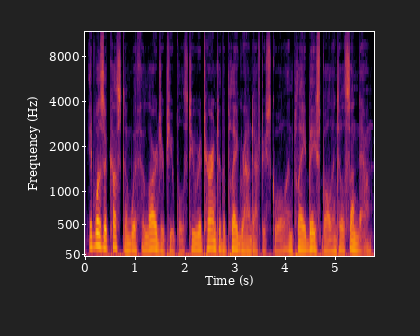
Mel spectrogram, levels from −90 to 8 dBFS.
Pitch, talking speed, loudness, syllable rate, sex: 110 Hz, 205 wpm, -19 LUFS, 5.3 syllables/s, male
